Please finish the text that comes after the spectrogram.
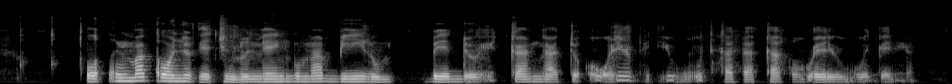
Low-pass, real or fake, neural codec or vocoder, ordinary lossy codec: none; fake; autoencoder, 22.05 kHz, a latent of 192 numbers a frame, VITS, trained on one speaker; none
